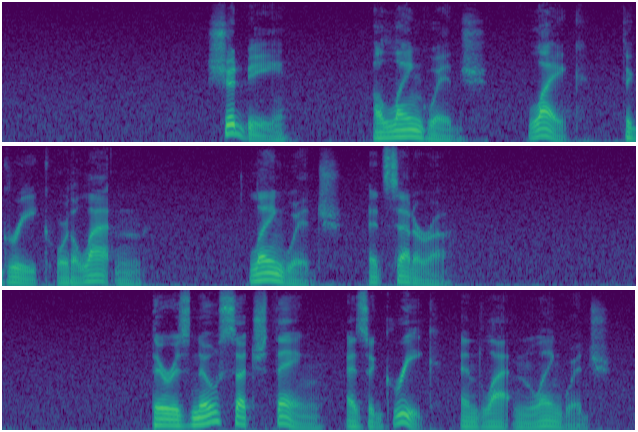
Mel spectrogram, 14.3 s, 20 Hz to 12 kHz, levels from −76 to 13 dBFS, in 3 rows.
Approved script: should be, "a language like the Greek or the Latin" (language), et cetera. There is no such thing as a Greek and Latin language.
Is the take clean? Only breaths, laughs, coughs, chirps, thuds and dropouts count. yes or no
yes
